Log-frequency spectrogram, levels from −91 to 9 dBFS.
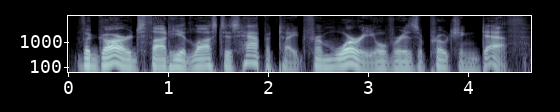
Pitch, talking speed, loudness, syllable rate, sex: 100 Hz, 180 wpm, -21 LUFS, 4.7 syllables/s, male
